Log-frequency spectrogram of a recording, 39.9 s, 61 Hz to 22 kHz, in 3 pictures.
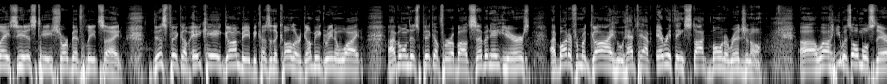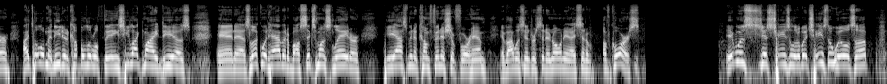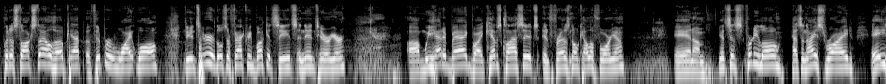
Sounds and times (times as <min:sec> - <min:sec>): Speech: 0:00.0 - 0:11.4, 0:12.0 - 0:23.0, 0:24.2 - 0:31.8, 0:32.6 - 0:36.0, 0:36.7 - 0:39.9.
